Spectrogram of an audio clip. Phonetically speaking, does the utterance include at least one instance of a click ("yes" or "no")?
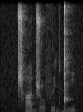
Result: yes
